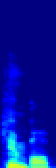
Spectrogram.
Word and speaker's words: gimbap: He's just like, yo, this is basically just Kimbap. Kimbap. Yeah, but it's spelled G because Koreans pronounce G as a K.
